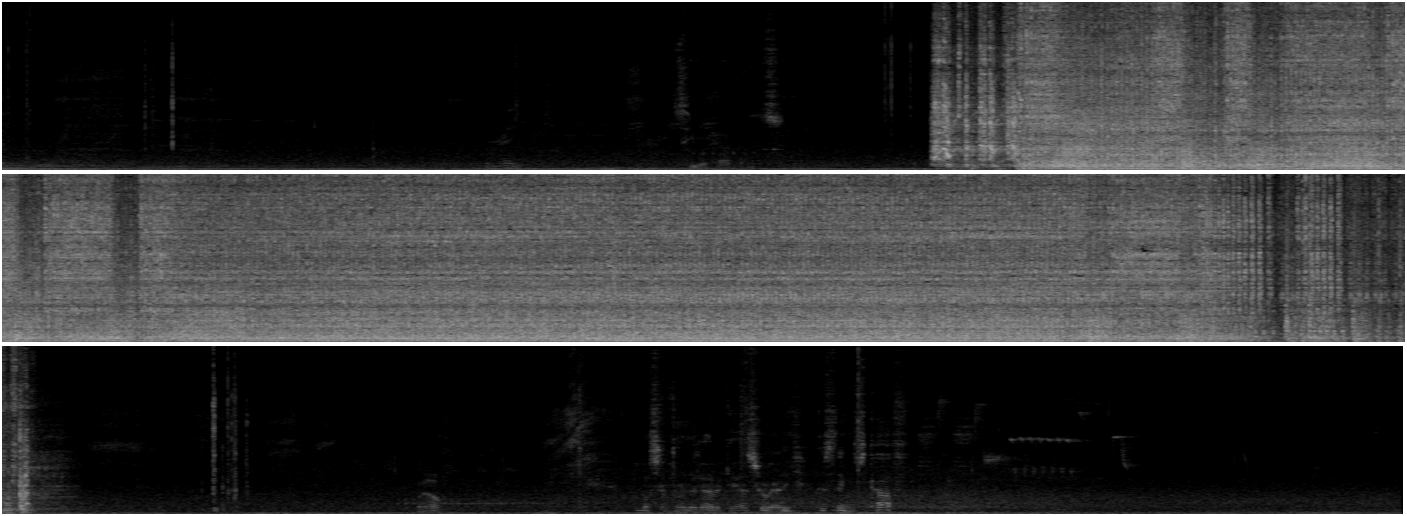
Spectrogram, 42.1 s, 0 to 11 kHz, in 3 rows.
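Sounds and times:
atv engine starting and running: 0:09.3 - 0:29.0.

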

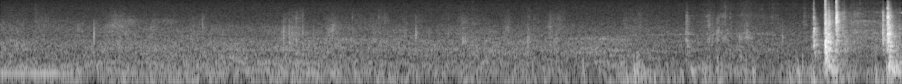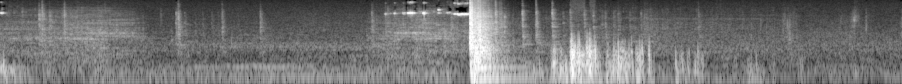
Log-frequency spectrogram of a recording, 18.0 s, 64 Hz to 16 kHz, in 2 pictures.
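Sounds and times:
metal door latch clunks: 0:08.1 - 0:09.5, 0:12.8 - 0:15.1
metal door slamming: 0:08.2 - 0:09.2, 0:12.8 - 0:14.9
door squeak: 0:12.8 - 0:14.3
knocks and rattles: 0:12.8 - 0:15.6.

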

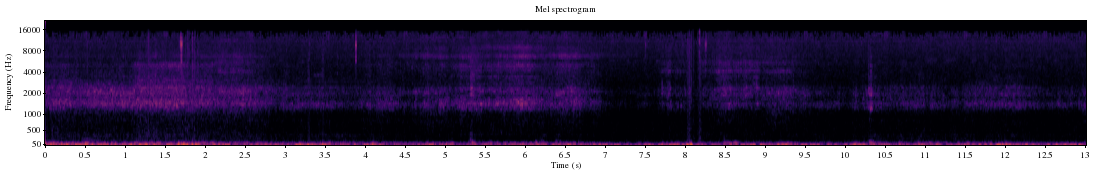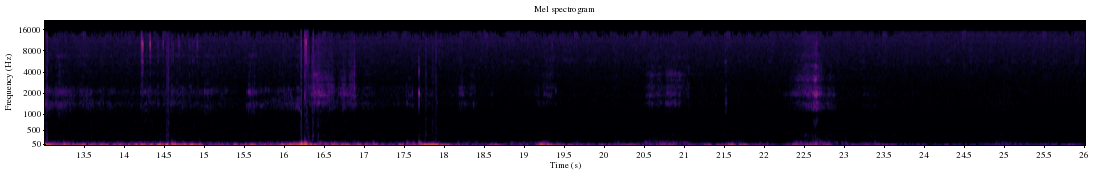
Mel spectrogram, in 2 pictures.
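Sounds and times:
wind buffeting microphone: 0:00.0 - 0:23.6
ski edges scraping packed snow: 0:04.0 - 0:07.0, 0:07.6 - 0:18.5, 0:22.3 - 0:23.0.

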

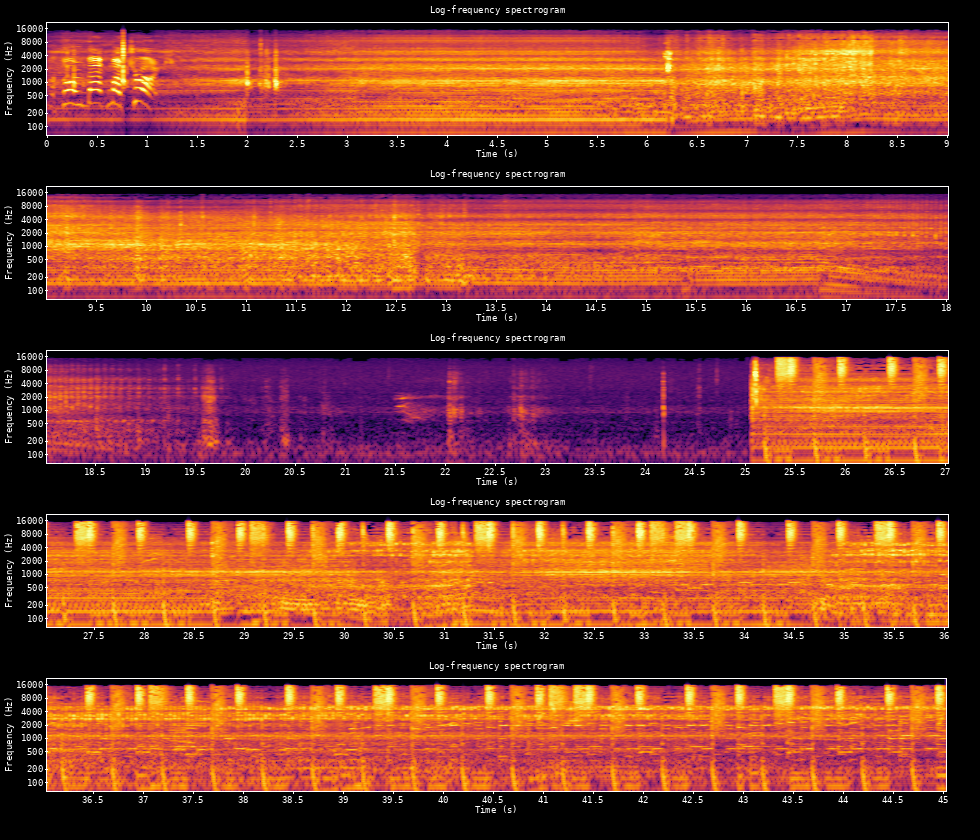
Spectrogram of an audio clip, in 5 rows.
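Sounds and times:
snowblower engine running: 0:00.0 - 0:19.8, 0:25.1 - 0:45.0
quiet engine hum: 0:18.8 - 0:45.0.

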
